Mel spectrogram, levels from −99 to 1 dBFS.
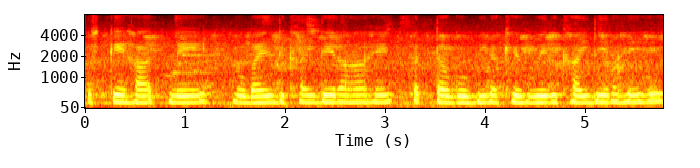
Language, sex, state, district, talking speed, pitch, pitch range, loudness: Hindi, female, Rajasthan, Nagaur, 165 wpm, 210 Hz, 205-215 Hz, -15 LUFS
